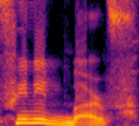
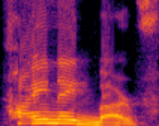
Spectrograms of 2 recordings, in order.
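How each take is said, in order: First: Finite is said 'fin-it' with short vowels. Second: Finite is said 'fai-nait' with 'eye' vowels. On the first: The speaker calls it wrong. "এটার অনেকে উচ্চারণ করেন ফিনিট verb" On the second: The speaker calls it right. "এটার উচ্চারণটা হলো ফাইনাইট verb"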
